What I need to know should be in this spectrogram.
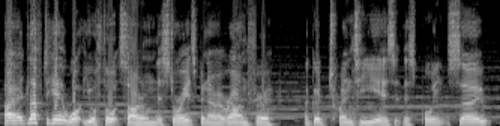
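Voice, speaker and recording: Guy doing a casual review, mellow soft-edged voice, bit halting, faint music under him. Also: on the high side. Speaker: reviewer, video host. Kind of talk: casual audio drama review.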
